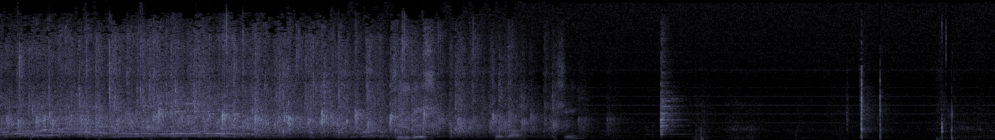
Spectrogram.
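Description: A church congregation applauds during a Sunday service, a dense wash of clapping mixed with voices for about five seconds, then it dies away to a few scattered claps and thumps.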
